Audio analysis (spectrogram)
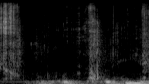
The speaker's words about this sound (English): And now chewing a little bit, and now the chip goes in.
